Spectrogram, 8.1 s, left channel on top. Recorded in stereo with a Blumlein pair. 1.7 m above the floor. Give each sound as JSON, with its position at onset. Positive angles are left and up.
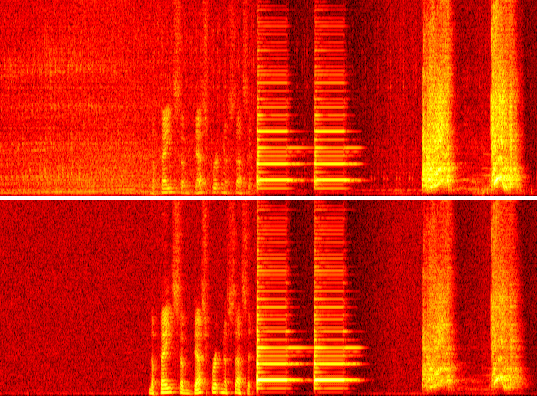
{"t": 2.2, "sound": "a man speaking", "azimuth_deg": -50, "distance_m": 0.9}
{"t": 3.9, "sound": "a fire alarm", "azimuth_deg": -30, "distance_m": 2.5}
{"t": 6.3, "sound": "a zipper", "azimuth_deg": 25, "distance_m": 0.7}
